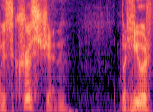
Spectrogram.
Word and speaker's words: Christian: oh my name is christian but he would pronounce my my name is chris wren and i actually i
